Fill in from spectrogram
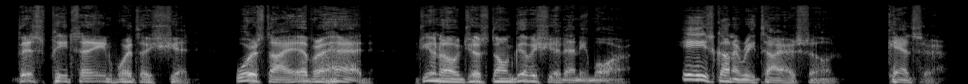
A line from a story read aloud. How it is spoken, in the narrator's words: grumbled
